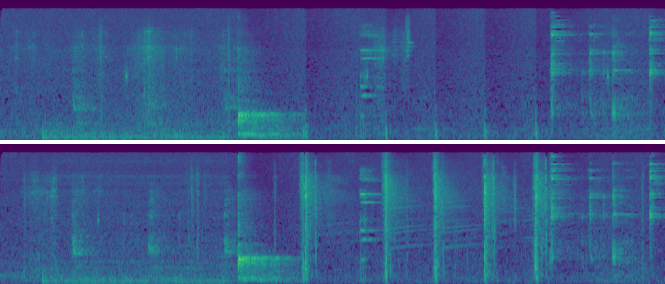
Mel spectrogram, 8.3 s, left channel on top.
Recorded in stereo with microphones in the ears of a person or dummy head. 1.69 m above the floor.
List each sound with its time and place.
0.5 s ticking: 45° right (ahead or behind), 5 m
3.0 s a pop: 40° right (ahead or behind), 8 m
4.5 s a clink: 5° right (ahead or behind), 0.5 m
6.9 s cutlery clinking: 10° right (ahead or behind), 1.2 m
